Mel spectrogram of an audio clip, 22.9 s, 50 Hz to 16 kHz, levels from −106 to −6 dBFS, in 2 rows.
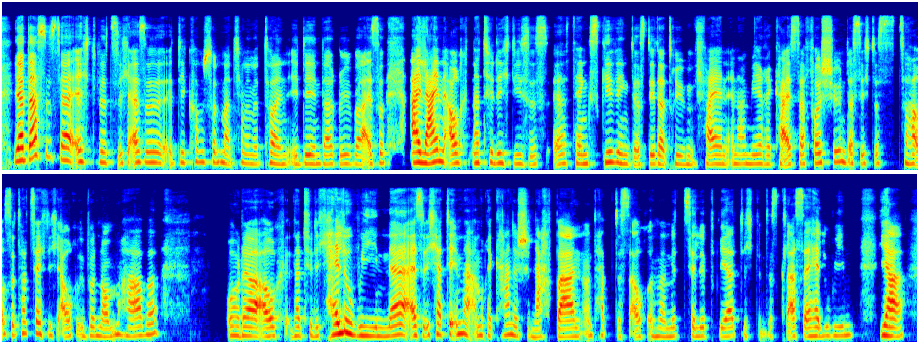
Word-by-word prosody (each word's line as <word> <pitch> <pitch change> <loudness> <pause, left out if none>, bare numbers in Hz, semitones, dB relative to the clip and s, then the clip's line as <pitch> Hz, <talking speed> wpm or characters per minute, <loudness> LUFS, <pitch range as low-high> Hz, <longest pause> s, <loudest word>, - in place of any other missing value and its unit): Ja, 265 +2 +11
das 340 +7 +7
ist 335 -2 -6
ja 270 -2 +7
echt 235 0 -2
witzig. 220 -2 -6
Also, 225 0 0
äh, 220 -3 -3
die 215 +1 -8
kommen 230 0 -4
schon 225 0 -4
manchmal 200 0 -6
mit 190 0 -10
tollen 195 -3 -2
Ideen 195 +1 -3
da 185 -1 -3
rüber. 190 -1 -4
Also, 205 +2 -2 0.3
allein 220 +2 +8
auch 205 -1 +3
natürlich 210 0 -3
dieses, 190 -1 -9
äh, 195 +2 -5
Thanksgiving, 200 +1 -2
dass 175 +1 -7
die 190 - -2
da 180 -3 0
drüben 185 0 -7
feiern 185 0 0
in 195 - -8
Amerika. 195 -1 -2
Ist 185 +1 -4
ja 190 - 0
voll 205 +2 -1
schön, 230 +2 -1
dass 200 -2 -4
ich 200 +2 -8
das 205 +2 -12
zu 205 -2 -6
Hause 210 +1 -1
tatsächlich 240 -3 -4
auch 175 - -3
übernommen 190 +2 -5
habe. 200 +6 0 0.8
Oder 195 -2 +4
auch 190 +2 +2
natürlich 190 0 -6
Halloween, 200 -6 +5
ne? 205 +3 +6
Also, 195 -1 +2
ich 215 +3 -5
hatte 215 +1 +1
immer 230 0 0
amerikanische 195 -1 -3
Nachbarn 170 +1 +2
und 200 - -11
habe 200 - -9
das 175 0 -11
auch 165 +2 -5
immer 180 -1 -6
mit 185 +2 -9
zelebriert. 185 0 -4
Ich 190 -2 -13
finde 245 -1 -18
das 185 -2 -14
klasse, 185 -1 -1
Halloween. 195 +2 -4 0.3
Ja, 190 -2 +7
195 Hz, 180 wpm, -24 LUFS, 185-215 Hz, 0.8 s, Ja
